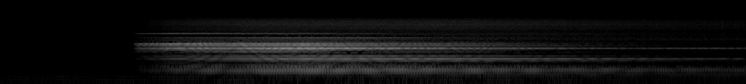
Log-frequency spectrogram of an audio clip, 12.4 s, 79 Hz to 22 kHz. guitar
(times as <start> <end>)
2.3 11.3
